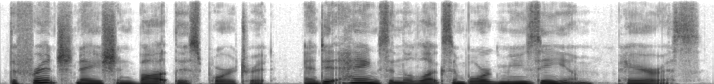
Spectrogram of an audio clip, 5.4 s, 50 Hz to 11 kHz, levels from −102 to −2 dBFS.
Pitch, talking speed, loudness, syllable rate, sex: 185 Hz, 155 wpm, -19 LUFS, 4.2 syllables/s, female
